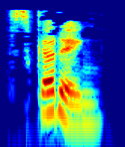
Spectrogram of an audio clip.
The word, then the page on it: scudding: British English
